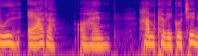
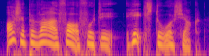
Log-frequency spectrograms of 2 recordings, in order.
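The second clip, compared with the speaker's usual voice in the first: ordinary delivery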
